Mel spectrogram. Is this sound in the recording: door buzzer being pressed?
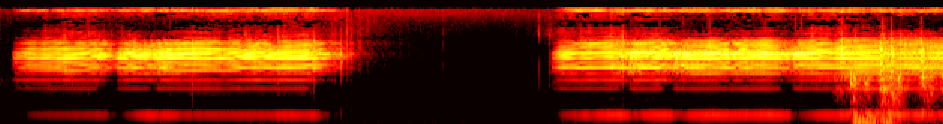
yes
